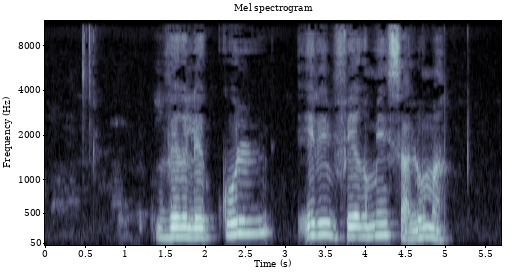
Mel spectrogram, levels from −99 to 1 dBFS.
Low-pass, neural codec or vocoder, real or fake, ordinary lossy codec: 10.8 kHz; none; real; MP3, 48 kbps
